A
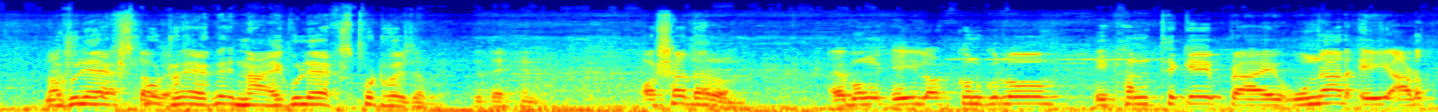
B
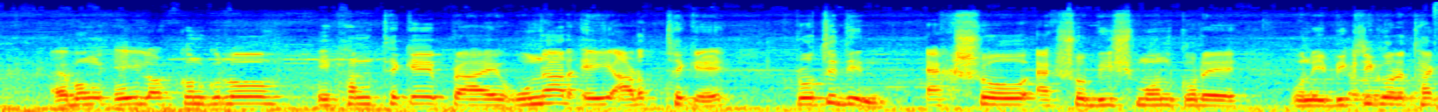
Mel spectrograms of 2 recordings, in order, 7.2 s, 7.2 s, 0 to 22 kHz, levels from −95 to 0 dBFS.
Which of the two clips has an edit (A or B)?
A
